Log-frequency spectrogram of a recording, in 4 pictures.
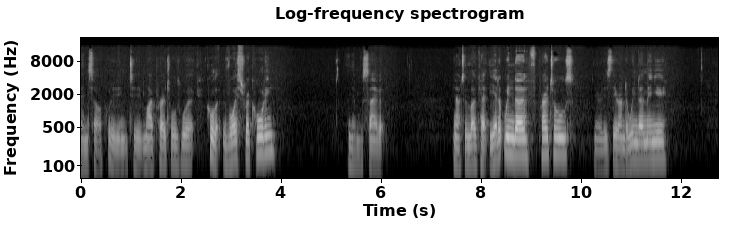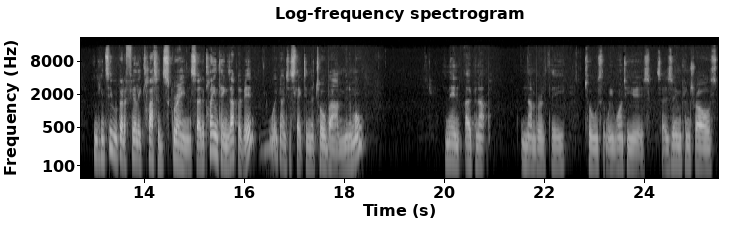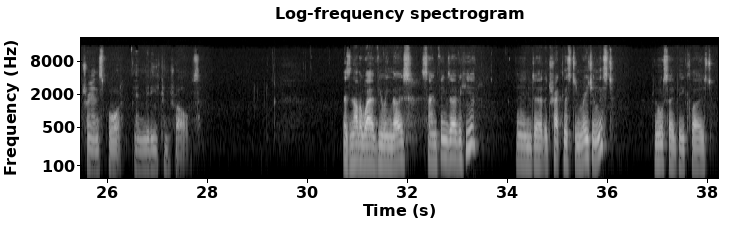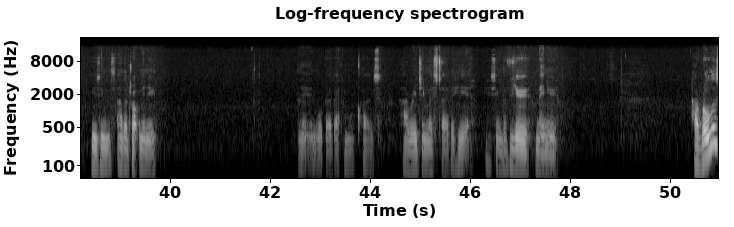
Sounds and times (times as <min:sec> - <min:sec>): Speech: 0:00.0 - 0:04.0, 0:05.2 - 0:06.2, 0:07.4 - 0:11.8, 0:13.0 - 0:18.5, 0:20.0 - 0:28.0, 0:30.7 - 0:33.6, 0:34.2 - 0:36.2, 0:36.9 - 0:39.8, 0:42.6 - 0:47.9, 0:50.4 - 0:50.9.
